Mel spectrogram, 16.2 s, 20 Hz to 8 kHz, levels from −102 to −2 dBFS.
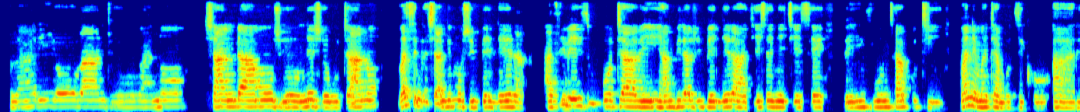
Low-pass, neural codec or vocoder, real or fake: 7.2 kHz; vocoder, 44.1 kHz, 128 mel bands every 512 samples, BigVGAN v2; fake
